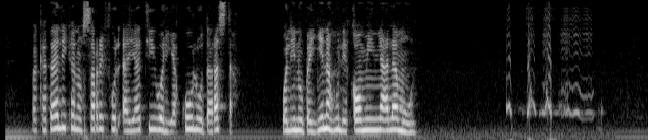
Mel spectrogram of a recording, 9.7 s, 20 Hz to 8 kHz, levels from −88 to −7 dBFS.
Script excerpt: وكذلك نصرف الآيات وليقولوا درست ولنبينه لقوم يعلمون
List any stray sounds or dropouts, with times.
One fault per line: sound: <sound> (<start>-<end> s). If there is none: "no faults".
sound: bark (7.6-9.1 s)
